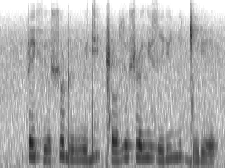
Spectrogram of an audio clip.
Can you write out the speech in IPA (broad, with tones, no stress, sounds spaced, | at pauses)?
ʈ e˧ xʲ o˩ ʃ u˧ ɖ ʉ˩ ŋ ʉ˩ dʲ ʉ˧ ǁ o˩ z ʉ˧ ʃ ɭ ɯ˧ lʲ ʉ˧ z i˩ ɾʲ ʉ˧ ʎ ʉ˧ ɡ͡ǀ ʉ˩ ɾʲ e˩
